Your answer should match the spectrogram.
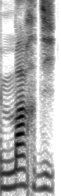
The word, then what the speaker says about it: mardi: La prononciation est mardi.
